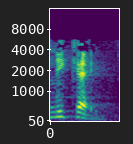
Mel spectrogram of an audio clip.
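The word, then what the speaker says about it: Nike (Νίκη): In Greek it's pronounced Nike.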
